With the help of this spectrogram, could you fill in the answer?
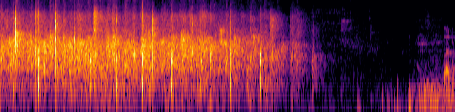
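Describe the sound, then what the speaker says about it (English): Applause at the opening session of a LibreOffice conference: clapping with distinct individual claps from a modest audience, lively at first, then thinning and fading to near silence before faint room noise returns. "just maybe another round of applause for that"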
